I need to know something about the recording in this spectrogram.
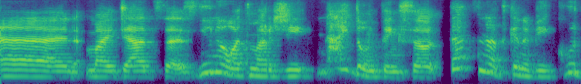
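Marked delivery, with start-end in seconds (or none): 1.5-4.4 put-on thick, laid-on Polish accent. Quoting the father's reply to his daughter, in a thick polish accent. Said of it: "they both have very thick Polish accents".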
